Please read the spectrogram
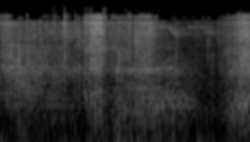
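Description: Faint rustling of footsteps through dry leaf litter and ivy undergrowth, a little louder about a second in.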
